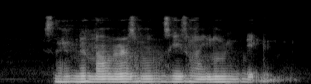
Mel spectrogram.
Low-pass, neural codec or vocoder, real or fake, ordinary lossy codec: 9.9 kHz; autoencoder, 22.05 kHz, a latent of 192 numbers a frame, VITS, trained on one speaker; fake; Opus, 32 kbps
